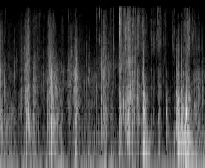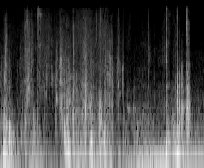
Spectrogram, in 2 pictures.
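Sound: getting into a car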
